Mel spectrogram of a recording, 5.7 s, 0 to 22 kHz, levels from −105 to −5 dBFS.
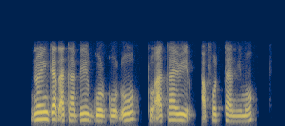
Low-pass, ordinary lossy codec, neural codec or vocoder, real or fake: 5.4 kHz; Opus, 16 kbps; none; real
